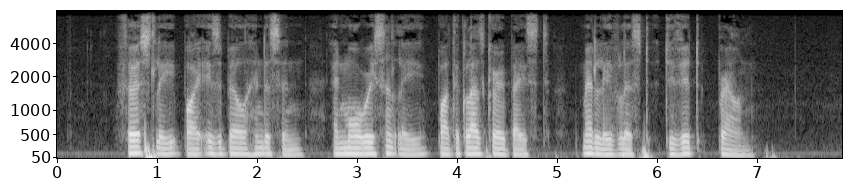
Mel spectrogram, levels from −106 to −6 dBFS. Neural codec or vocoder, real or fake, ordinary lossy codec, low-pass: none; real; Opus, 64 kbps; 7.2 kHz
